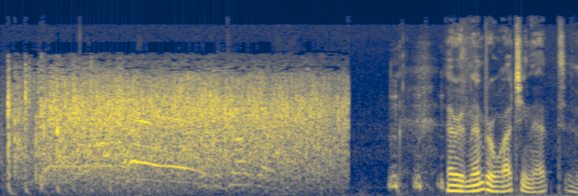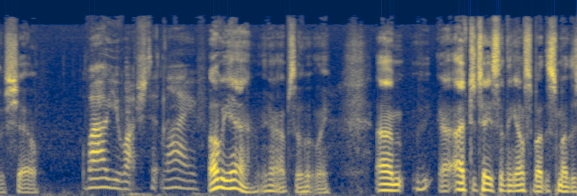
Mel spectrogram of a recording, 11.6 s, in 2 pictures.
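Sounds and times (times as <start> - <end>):
applause clapping: 0.0 - 3.5
speech: 3.9 - 11.5.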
